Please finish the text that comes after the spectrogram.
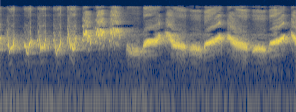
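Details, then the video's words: Fighting Chinese hwamei kept in a cage, pouring out a continuous rich warble of rolling, wavering whistles that swoop up and down without a break. "Họa mi chiến"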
